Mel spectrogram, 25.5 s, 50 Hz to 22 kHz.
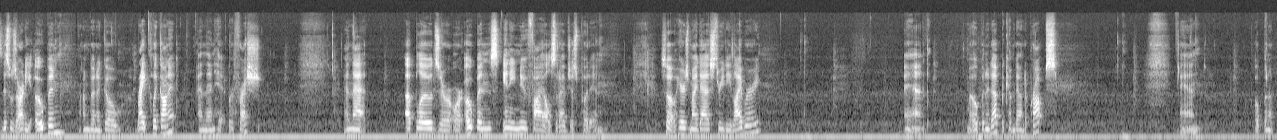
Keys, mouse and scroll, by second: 1.2-2.5 drag, 4.8 click, 12.0 click, 16.2 click, 18.5 scroll down 1, 21.6-22.2 scroll down 1, 22.2 scroll down 1, 22.5 click.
